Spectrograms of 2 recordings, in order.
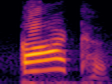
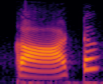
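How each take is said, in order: First: काठ high and loud, breath on ठ; aspirated retroflex th. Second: काट louder, ending in plain hard ट; unaspirated retroflex t. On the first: Teacher repeats for learners, काठ with final aspiration. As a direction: end काठ with a puff. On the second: Teacher repeats for learners, काट without final aspiration. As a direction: end काट with no puff. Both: Shown as a demonstration. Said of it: "इनका उच्चारण पुनः करें".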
